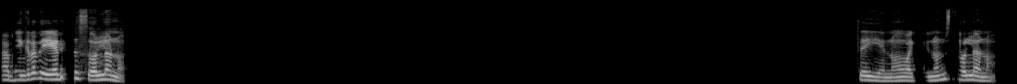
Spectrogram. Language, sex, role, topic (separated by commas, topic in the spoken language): Tamil, female, host, இளைஞர்கள் தங்கள் ஊரை நேசிக்கும்படி நாம் என்ன செய்யலாம்?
